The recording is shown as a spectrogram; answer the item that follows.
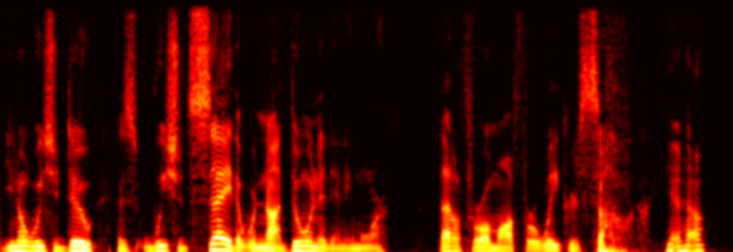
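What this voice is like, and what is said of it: Put-on Italian-American thug accent. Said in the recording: “a Vinny the Thug Italian accent”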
